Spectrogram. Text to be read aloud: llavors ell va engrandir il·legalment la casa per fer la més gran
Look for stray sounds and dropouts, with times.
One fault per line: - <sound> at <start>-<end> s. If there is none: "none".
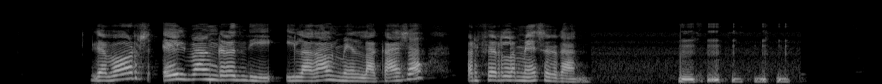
- laugh at 6.8-7.9 s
